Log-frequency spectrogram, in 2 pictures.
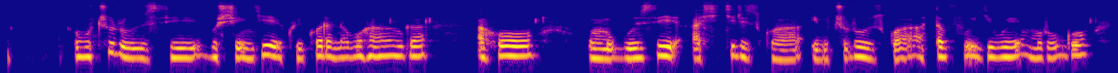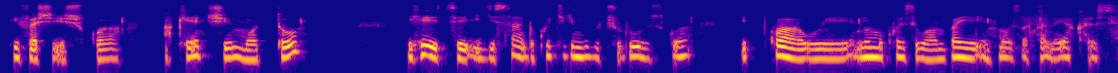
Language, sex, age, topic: Kinyarwanda, male, 36-49, finance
